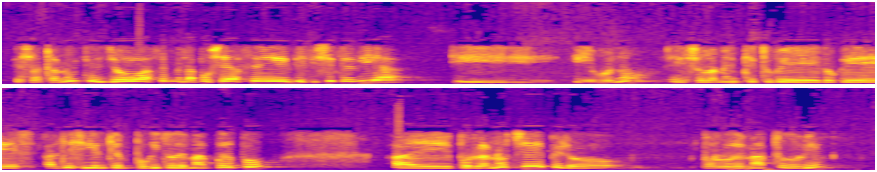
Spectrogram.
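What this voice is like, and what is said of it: Noticeable regional Spanish accent. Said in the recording (Spanish): “se le nota más el acento a él”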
